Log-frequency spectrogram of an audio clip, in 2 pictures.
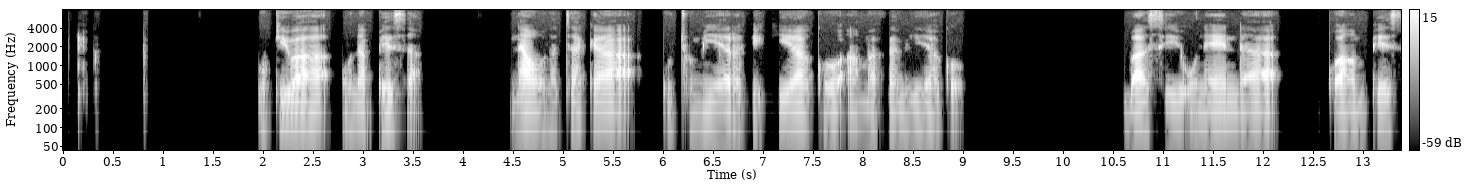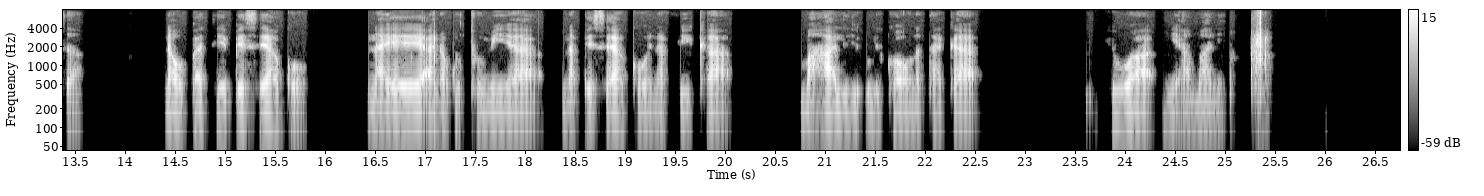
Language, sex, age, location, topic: Swahili, male, 36-49, Wajir, finance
